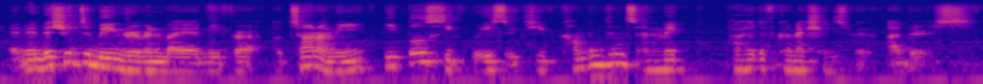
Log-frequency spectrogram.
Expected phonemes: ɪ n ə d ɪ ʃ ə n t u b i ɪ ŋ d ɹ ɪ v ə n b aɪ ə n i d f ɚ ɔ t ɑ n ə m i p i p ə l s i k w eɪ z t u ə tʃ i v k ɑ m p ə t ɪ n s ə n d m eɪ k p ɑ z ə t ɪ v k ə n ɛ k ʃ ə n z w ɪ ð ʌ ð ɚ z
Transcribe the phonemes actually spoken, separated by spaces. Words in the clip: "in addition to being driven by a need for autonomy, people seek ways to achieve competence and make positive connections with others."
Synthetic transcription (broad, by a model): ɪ n ə d ɪ ʃ ə n t u b i ɪ ŋ d ɹ ɪ v ə n b aɪ ə n i d f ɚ ɔ t ɑ n ə m i p i p ə l s i k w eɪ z t u ə tʃ i v k ɑ m p ə t ɪ n s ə n m eɪ k p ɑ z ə t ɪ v k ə n ɛ k ʃ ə n s w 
